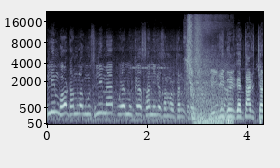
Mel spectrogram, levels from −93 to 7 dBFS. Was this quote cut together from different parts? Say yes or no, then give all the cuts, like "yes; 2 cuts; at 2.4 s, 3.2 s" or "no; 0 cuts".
yes; 1 cut; at 3.1 s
